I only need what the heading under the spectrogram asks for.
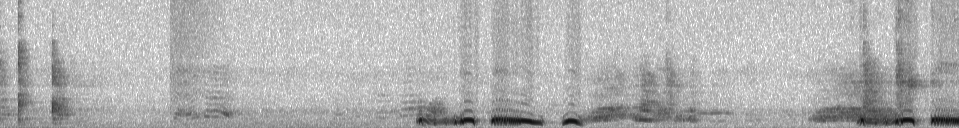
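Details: Decoy spotted dove cooing at first light, with a recording meant for training caged birds to call. A phrase of deep, rounded coos with a drawn-out middle note is followed later by another short coo burst. Faint scattered background noises are audible.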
